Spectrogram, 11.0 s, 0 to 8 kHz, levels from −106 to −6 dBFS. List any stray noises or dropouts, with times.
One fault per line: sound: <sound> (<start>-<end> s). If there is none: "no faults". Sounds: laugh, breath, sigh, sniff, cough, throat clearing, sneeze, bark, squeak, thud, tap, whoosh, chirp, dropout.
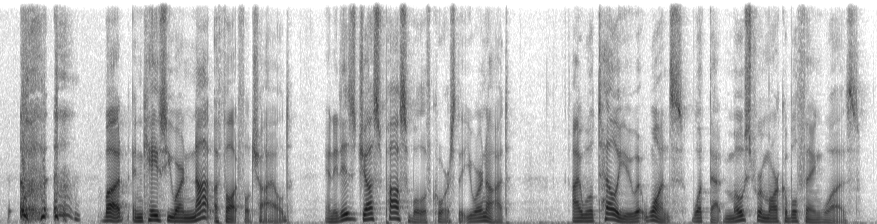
sound: cough (0.1-1.0 s)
